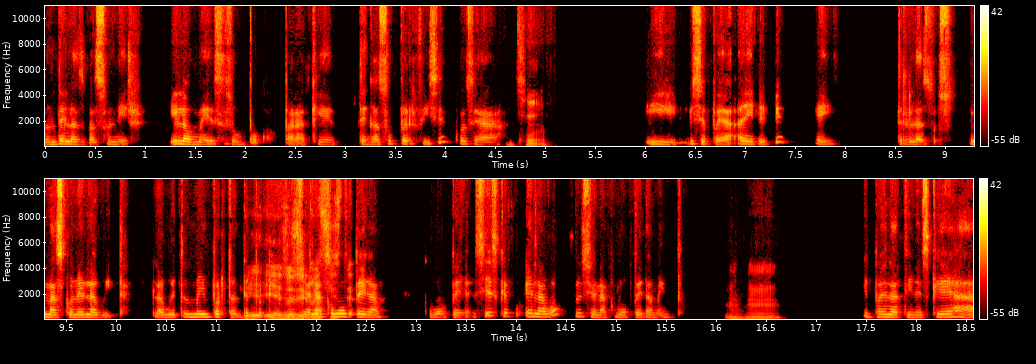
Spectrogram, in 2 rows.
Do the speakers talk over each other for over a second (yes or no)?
yes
